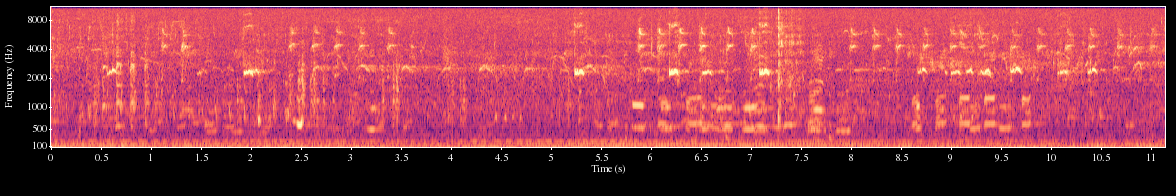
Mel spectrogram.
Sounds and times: barnacle geese 0.0 - 10.6
canada geese 5.2 - 10.5

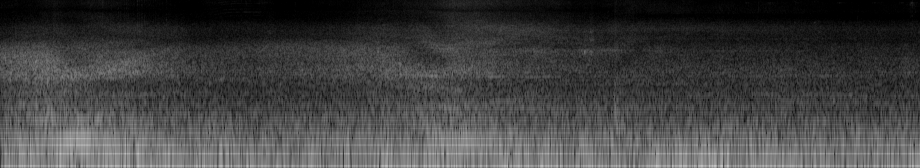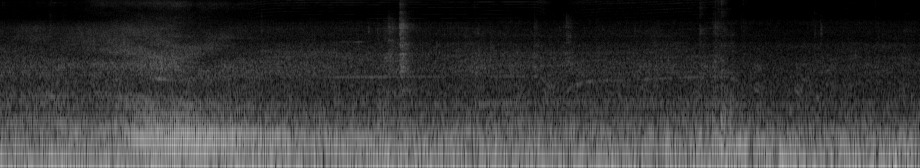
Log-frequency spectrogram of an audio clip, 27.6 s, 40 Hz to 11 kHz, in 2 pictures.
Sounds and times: Traffic Sound 0.0 - 24.0

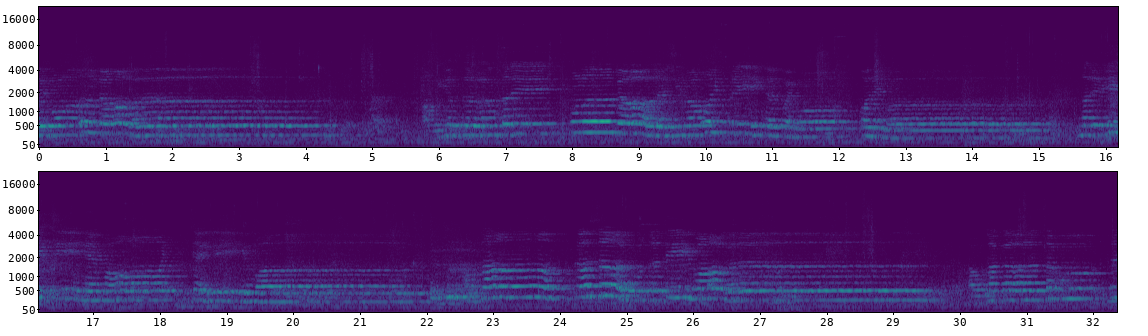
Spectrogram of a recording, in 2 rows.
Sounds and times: woman sits on the steps singing 0.0 - 4.4
woman sits on the steps singing 5.8 - 32.3

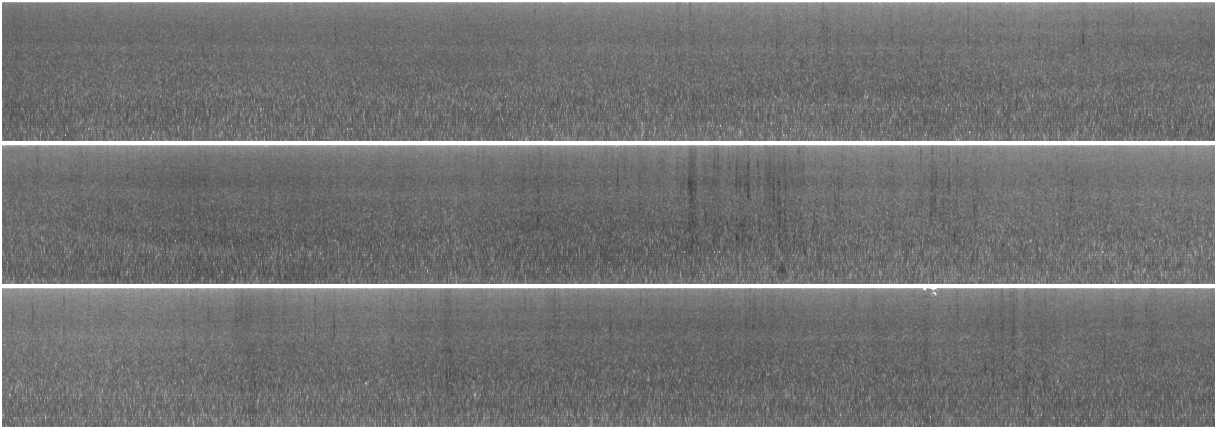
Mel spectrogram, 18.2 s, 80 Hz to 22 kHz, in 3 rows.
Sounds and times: waves 0.0 - 18.1

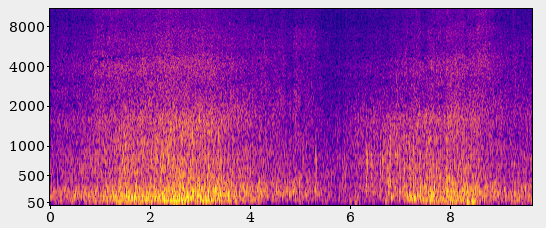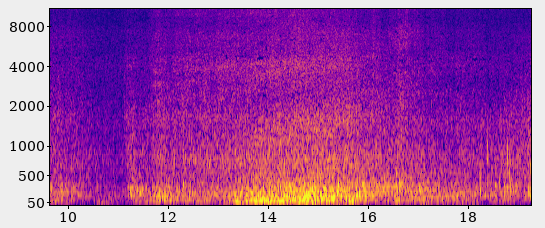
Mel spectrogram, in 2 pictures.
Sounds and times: waves crashing 0.0 - 19.2

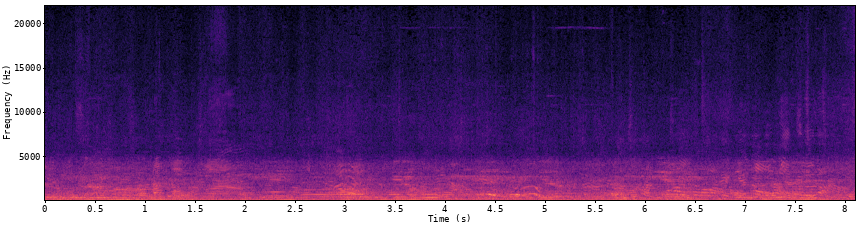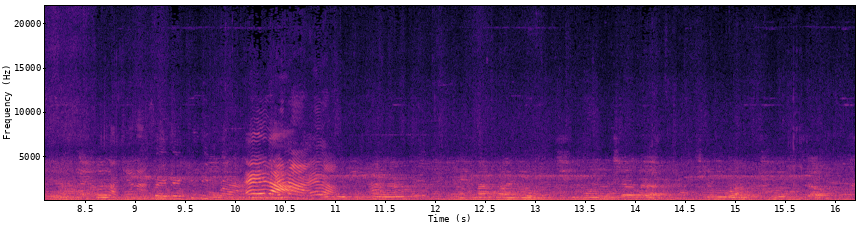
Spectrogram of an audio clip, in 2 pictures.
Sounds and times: A lot of people 0.0 - 16.2
Traffic sound 0.0 - 16.2

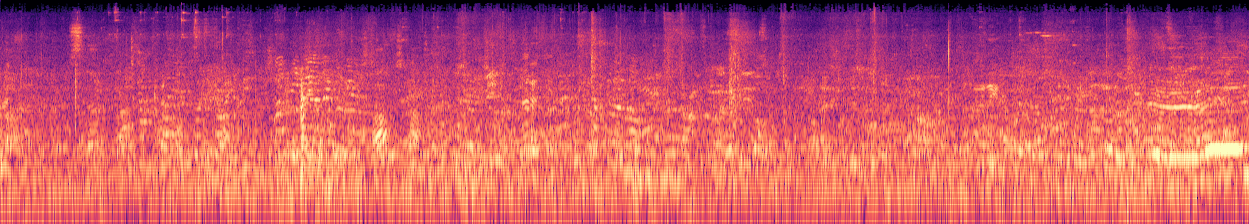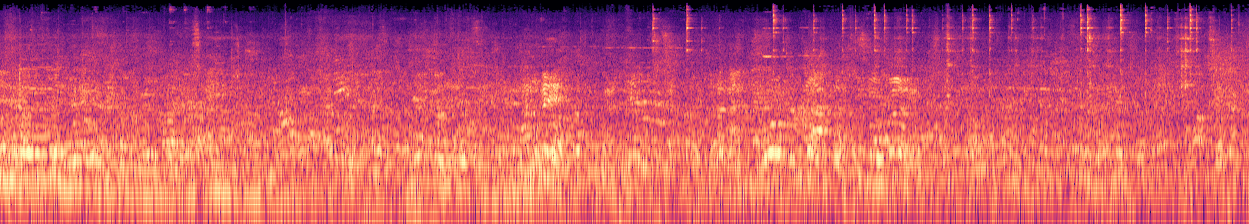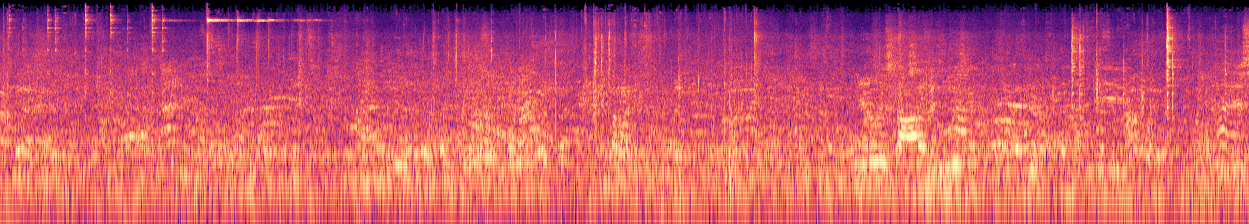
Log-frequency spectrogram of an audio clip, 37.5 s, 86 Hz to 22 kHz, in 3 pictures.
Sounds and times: Improvised street market 0.0 - 37.4

